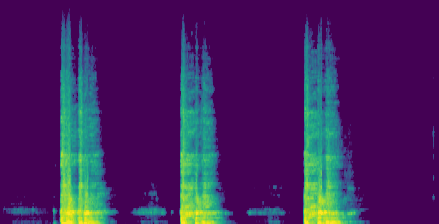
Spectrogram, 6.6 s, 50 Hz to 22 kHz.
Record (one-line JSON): {"three_cough_length": "6.6 s", "three_cough_amplitude": 30521, "three_cough_signal_mean_std_ratio": 0.39, "survey_phase": "alpha (2021-03-01 to 2021-08-12)", "age": "65+", "gender": "Male", "wearing_mask": "No", "symptom_none": true, "smoker_status": "Ex-smoker", "respiratory_condition_asthma": false, "respiratory_condition_other": false, "recruitment_source": "REACT", "submission_delay": "2 days", "covid_test_result": "Negative", "covid_test_method": "RT-qPCR"}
